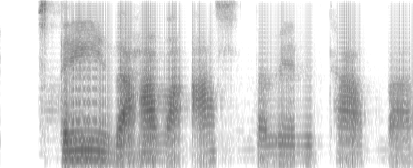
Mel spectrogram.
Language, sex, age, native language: Icelandic, male, 12, Icelandic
